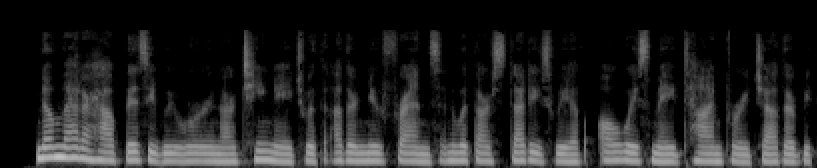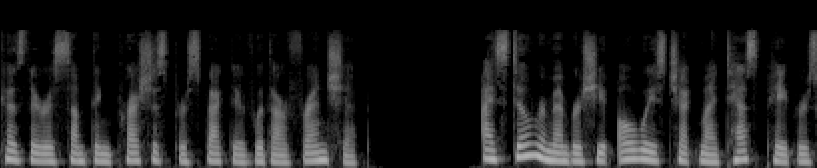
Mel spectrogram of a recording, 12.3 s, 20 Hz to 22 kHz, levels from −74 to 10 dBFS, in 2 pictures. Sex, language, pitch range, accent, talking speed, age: female, English, 135-155 Hz, American, 210 wpm, 50-69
